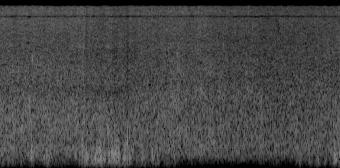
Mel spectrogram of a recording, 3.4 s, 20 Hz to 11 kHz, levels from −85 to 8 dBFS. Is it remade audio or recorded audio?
recorded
